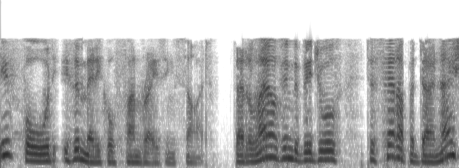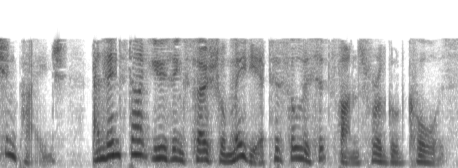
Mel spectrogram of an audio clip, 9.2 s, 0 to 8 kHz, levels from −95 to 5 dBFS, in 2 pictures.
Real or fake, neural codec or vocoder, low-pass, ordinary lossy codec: real; none; 7.2 kHz; AAC, 16 kbps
